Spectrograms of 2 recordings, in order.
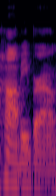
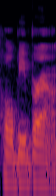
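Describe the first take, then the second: First: The first vowel is a short 'o' sound. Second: The first vowel is a long 'oh' sound. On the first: The speaker calls it wrong. "not Hobby Brown, like I've been saying" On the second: The speaker calls it right. "apparently his name is actually pronounced Hobie Brown"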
